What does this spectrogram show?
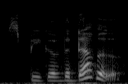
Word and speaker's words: speak of the devil: लेकिन एज a whole जब हम देखेंगे तो प्रोनाउंसिएशन क्या होगा? स्पीक ऑफ द डेविल। डेविल पे प्राइमरी स्ट्रेस हो जाएगा, स्पीक पे सेकेंडरी हो जाएगा।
